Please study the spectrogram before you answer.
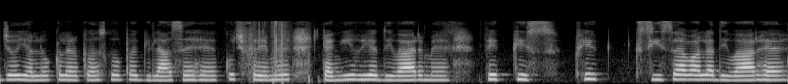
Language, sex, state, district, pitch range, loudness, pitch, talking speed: Hindi, female, Chhattisgarh, Sukma, 205-220 Hz, -18 LUFS, 210 Hz, 165 wpm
